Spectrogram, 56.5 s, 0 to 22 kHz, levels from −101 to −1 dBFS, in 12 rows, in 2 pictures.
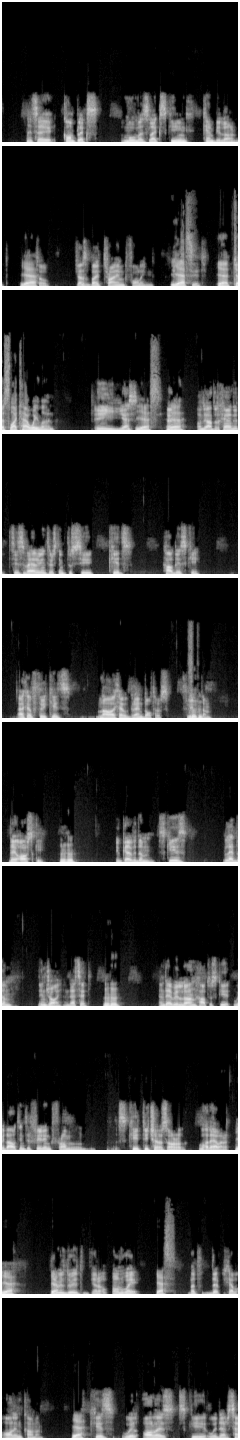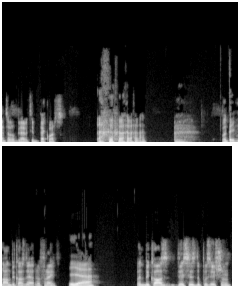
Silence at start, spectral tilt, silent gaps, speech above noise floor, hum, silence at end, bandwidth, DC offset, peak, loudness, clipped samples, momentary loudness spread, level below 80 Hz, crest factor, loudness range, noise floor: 0.5 s; -5.5 dB/octave; none; 63 dB; none; 0.05 s; 14.5 kHz; under 0.1%; -2 dBFS; -20 LUFS; under 0.1%; 13 LU; -52 dBFS; 18 dB; 4 LU; -82 dBFS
